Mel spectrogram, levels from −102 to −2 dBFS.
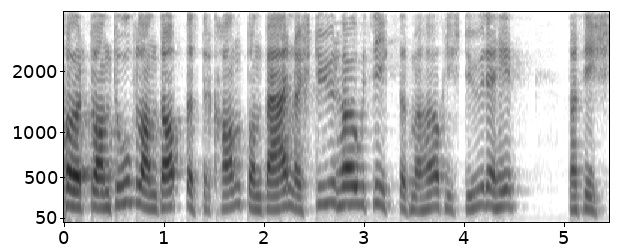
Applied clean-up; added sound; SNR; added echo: neural mask model DeepFilterNet 3.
